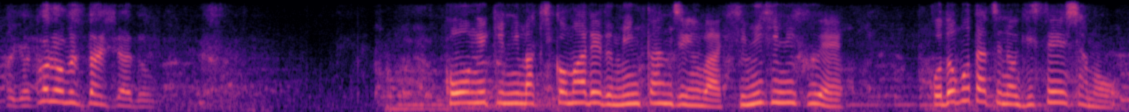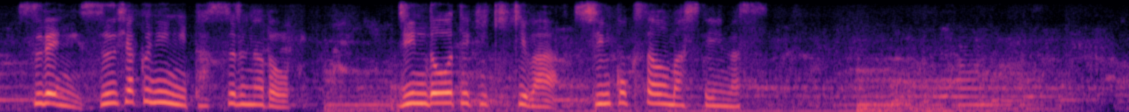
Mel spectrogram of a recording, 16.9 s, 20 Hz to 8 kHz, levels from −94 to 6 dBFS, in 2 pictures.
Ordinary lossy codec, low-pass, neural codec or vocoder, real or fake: Opus, 16 kbps; 7.2 kHz; codec, 24 kHz, 3.1 kbps, DualCodec; fake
